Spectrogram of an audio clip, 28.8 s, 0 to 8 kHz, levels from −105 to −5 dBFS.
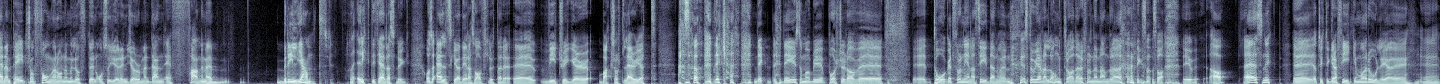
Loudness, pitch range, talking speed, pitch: -18 LUFS, 100-125 Hz, 150 wpm, 115 Hz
